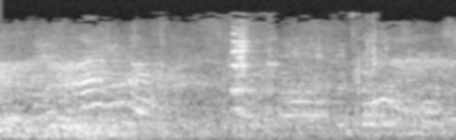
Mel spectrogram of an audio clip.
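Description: Crowd chatter: many voices of skaters and spectators talking at once across a large hall, with a short click about a second in.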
